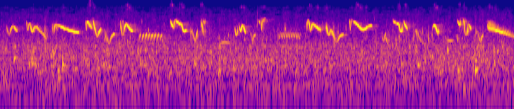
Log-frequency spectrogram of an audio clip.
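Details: Sanger bird song used as a tutor recording for training songbirds such as Murai Batu, Kacer, Cucak Hijau and young sangers. Clear, rapid, high twittering phrases of sliding whistles and chirps pour out continuously over soft trickling water.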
